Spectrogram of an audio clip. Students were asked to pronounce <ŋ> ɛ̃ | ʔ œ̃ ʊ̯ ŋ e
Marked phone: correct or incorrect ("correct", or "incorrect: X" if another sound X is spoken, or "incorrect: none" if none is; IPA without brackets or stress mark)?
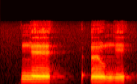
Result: correct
